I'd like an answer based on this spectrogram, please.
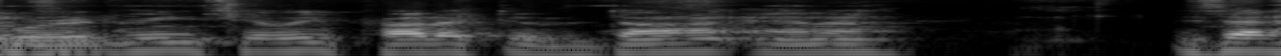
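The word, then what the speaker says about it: Doña Ana: Green chili, product of Donna Ana. Is that how you pronounce that?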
